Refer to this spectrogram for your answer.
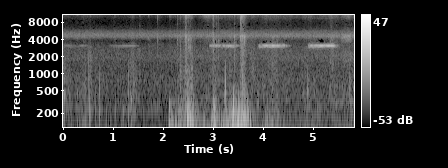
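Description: A thin, high tone repeats in short bursts, muffled behind a shut door with some handling noise; the alarm horn is sounding normally.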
